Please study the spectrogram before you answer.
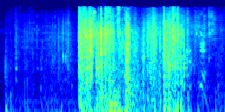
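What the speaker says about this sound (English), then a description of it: "I'm taking fire!" Gunfire in the video game Warzone, a sudden loud burst of rapid shots and impacts after a quieter start, continuing in dense crackling volleys to the end.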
